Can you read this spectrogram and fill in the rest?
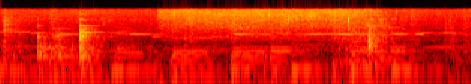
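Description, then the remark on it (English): Chicken livers sauté in a hot pan of shimmering extra virgin olive oil over high heat, with a steady, crackling sizzle, broken by two brief sharp clinks or stirring scrapes; no one speaks. “So now that our chicken livers are sauteing, we can go ahead and work on the rest of our dish.”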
